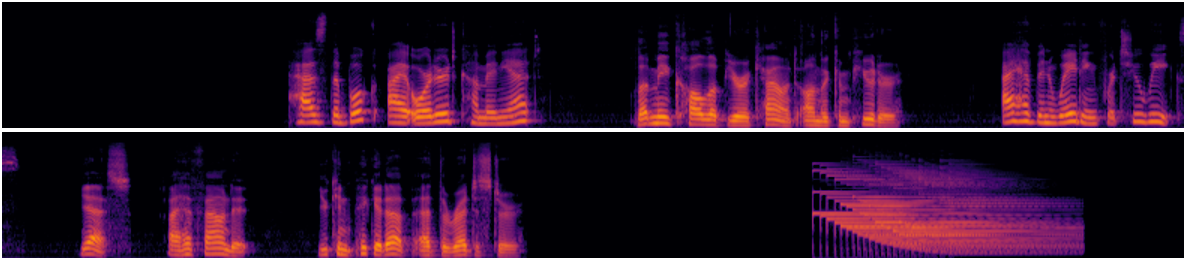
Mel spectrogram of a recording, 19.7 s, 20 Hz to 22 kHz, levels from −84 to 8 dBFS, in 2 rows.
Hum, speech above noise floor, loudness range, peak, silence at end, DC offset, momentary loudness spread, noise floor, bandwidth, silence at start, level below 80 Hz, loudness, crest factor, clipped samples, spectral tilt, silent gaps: none; 51 dB; 7 LU; -8 dBFS; 0.9 s; under 0.1%; 16 LU; -74 dBFS; 14 kHz; 2.4 s; -74 dBFS; -24 LUFS; 18 dB; under 0.1%; -6 dB/octave; 14.24-16.59 s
